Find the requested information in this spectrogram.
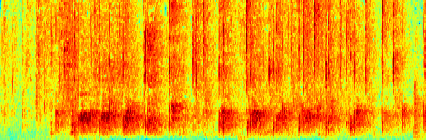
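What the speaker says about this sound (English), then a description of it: "you are allowed to clap" An audience at a book launch at the Singapore Writers Festival claps in a steady, moderate round of applause. A few people murmur underneath it, and it runs about four seconds.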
